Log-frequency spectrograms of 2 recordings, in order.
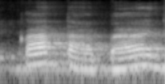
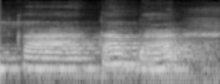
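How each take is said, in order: First: Said in the usual way. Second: First syllable of "kata ba" held long; "kata ba" said as kaa-ta-ba; long first vowel. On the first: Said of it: "itu memiliki durasi pendek". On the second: Shown as a demonstration. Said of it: "itu memiliki durasi yang panjang".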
